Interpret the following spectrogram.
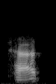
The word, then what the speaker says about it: Tatt: Can you please pronounce, can I just call you Tatt, but could you pronounce your first name for me? Yeah, my name is Tatt.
